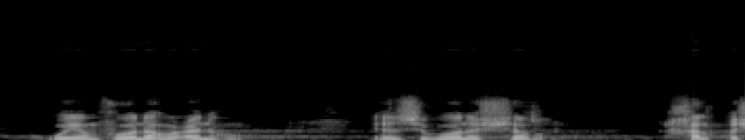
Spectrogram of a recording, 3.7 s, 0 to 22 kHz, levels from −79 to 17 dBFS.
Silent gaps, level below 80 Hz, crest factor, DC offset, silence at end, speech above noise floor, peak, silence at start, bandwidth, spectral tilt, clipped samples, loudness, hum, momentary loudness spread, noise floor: none; -58 dBFS; 22 dB; under 0.1%; 0 s; 30 dB; -2 dBFS; 0.15 s; 7.2 kHz; -6 dB/octave; under 0.1%; -22 LUFS; none; 10 LU; -52 dBFS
